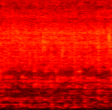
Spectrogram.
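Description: A cold-water tap pours over eggs in a sink, producing an even, continuous rushing hiss at close range with no talking.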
